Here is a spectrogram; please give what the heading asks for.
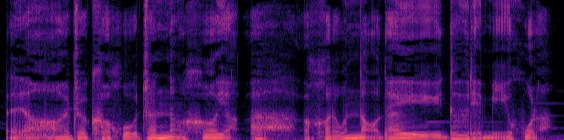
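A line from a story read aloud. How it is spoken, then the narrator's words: Drunken mumbling. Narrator (Chinese): 赵强 身子摇摇摆摆的，嘴里一个劲的嘟囔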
